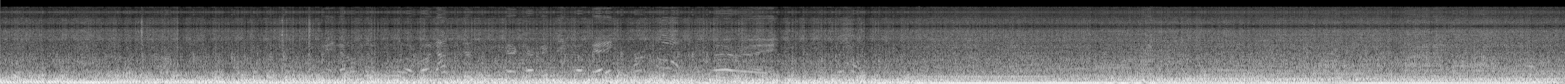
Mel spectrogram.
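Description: A small plane's engine drones loudly and steadily.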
